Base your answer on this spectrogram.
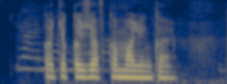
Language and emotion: Russian, neutral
